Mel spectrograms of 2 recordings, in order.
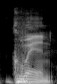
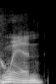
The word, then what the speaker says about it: Nguyen: Well, Jenny, a business owner named Jenny Gwen. It's actually pronounced Gwen. – Gwen. Okay. – Yes. – Well, it's not spelled that way. Trust me. – N-G-U-Y-E-N.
